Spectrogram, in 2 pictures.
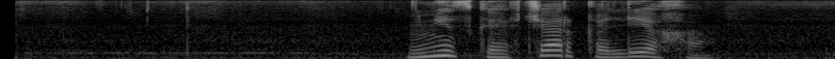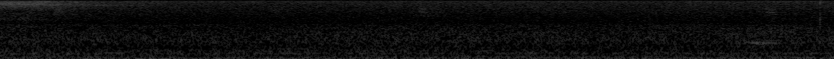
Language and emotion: Russian, neutral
